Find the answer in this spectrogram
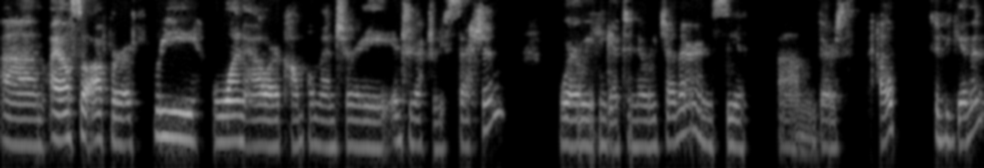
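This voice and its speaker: At a moderate pace, a woman speaks with a fairly low pitch, a somewhat breathy sound and fairly even intonation. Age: 50s. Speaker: executive coach. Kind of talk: interview conversation.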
